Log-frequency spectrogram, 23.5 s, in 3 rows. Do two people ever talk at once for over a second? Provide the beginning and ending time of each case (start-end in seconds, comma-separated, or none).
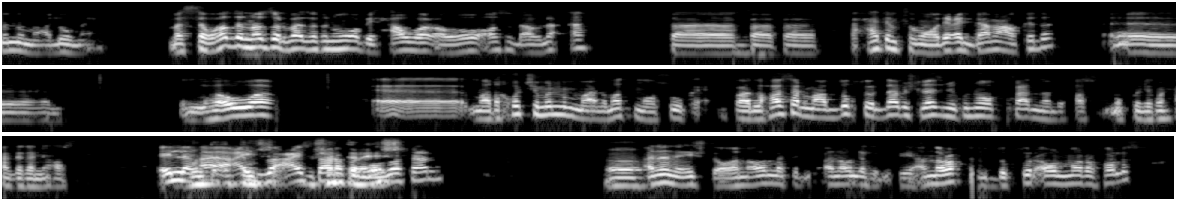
16.8-18.4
